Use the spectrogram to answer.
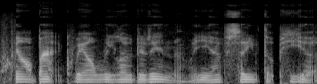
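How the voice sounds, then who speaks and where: A man with a British accent and a fairly low pitch, against noticeable background noise. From Britain. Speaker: gaming YouTuber. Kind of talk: gameplay commentary. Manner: soft-spoken. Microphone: voice recorded too quiet.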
